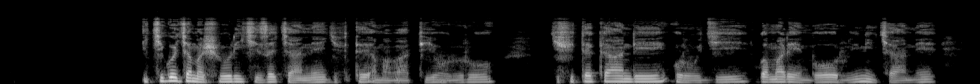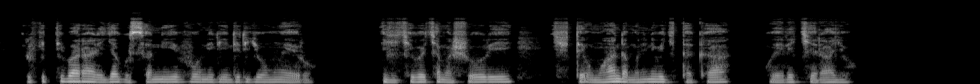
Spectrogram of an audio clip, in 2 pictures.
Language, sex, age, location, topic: Kinyarwanda, male, 25-35, Huye, education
